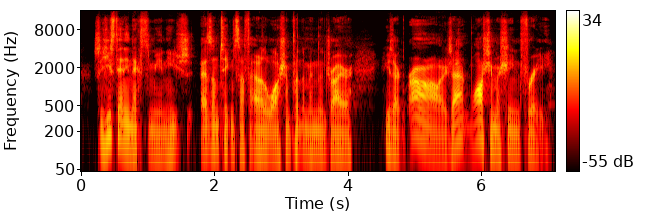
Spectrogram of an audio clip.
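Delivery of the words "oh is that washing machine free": put-on old-time comic-strip mobster voice, drawn-out drawl. Retelling a man in the laundry room asking about the washer, 1920s Dick Tracy gangster voice. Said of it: "He sounded like a 1920 gangster from Dick Tracy".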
